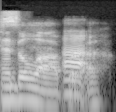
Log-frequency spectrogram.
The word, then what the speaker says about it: Handelabra: the stuff from uh oh God I keep getting this name wrong Handel laar Handel laar handar yes handelabra handelabra I'm very good at reading names I'm very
